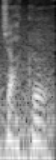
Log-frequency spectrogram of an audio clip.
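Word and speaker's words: 弱: The kanji for strong and the kanji for weak, they're pronounced cure and jaku respectively.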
